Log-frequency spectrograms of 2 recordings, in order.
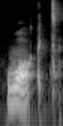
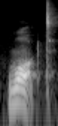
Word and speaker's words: walked: end of a word the Ed D sound is pronounced as a t so this word is pronounced oun as walked Walked so you still have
